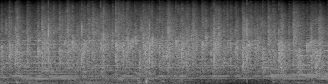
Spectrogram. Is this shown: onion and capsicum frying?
no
